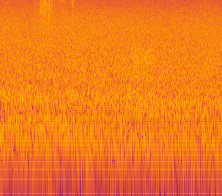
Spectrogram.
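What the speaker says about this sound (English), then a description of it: "Hope you can hear me, because this river's well loud." A loud river rushes in a continuous, dense roar of broadband water noise that stays steady and close throughout, with no voices.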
